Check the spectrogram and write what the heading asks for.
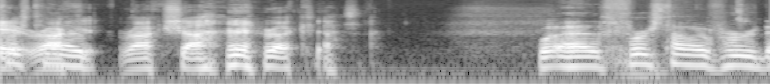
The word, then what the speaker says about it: Rakshasa: Guys, So, I had a buddy who's was Indian, Oh, and his dad said it's pronounced Rakshasa.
